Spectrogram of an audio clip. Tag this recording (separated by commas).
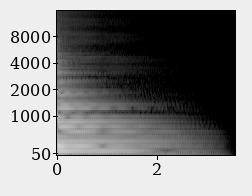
Music, Guitar, Acoustic guitar, Plucked string instrument, Musical instrument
